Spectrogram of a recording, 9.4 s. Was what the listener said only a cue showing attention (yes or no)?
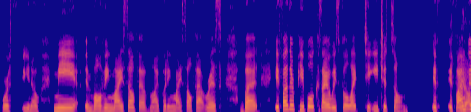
no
